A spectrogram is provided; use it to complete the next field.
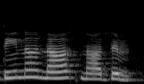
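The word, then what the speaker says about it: Dinanath Nadim: Then next we have दीनानाथ नादिम, और यू can pronounce it एज दीनानाथ नदीम।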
